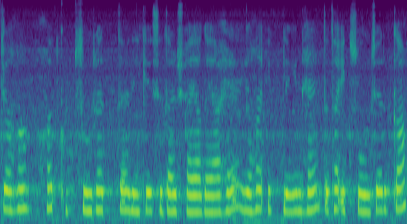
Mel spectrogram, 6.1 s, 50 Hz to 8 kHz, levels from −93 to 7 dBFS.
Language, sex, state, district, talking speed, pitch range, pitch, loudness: Hindi, female, Rajasthan, Bikaner, 165 wpm, 235-255 Hz, 245 Hz, -13 LUFS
